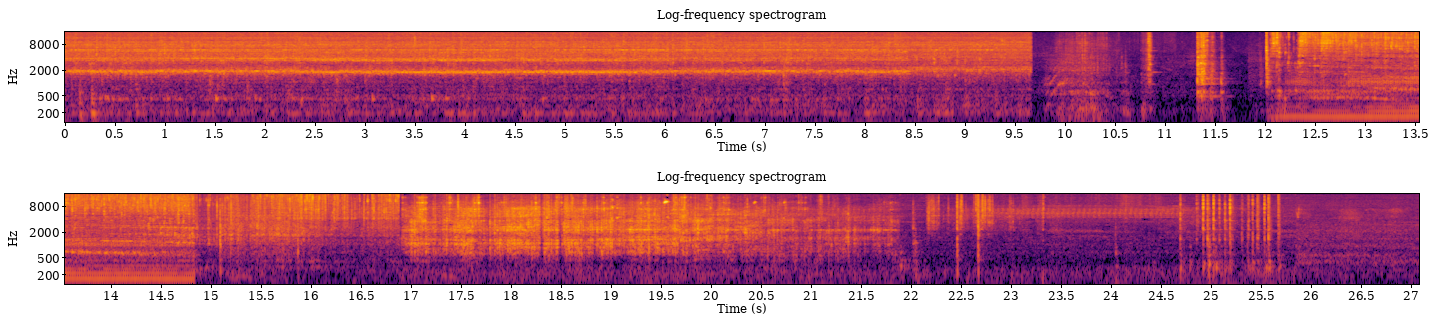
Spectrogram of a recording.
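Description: Tap water running steadily into a sink over a film developing tank for about ten seconds. Then short clatters of handling, a steady hum lasting about three seconds, and scattered knocks that fade toward the end.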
